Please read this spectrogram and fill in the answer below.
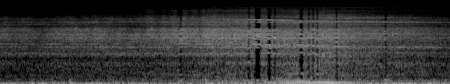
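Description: Small twin-engine propeller plane passing low overhead on landing approach: engine and propeller noise swells to a peak about three seconds in, then fades.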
